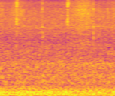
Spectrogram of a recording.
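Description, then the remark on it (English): Steady, dense rumble of road traffic at a turnaround in Coutts, Alberta, with a few hundred cars and trucks passing continuously in a low, broad roar and no distinct gaps. “But you can see the number of cars coming back on the other side, as well as the cars that are here.”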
